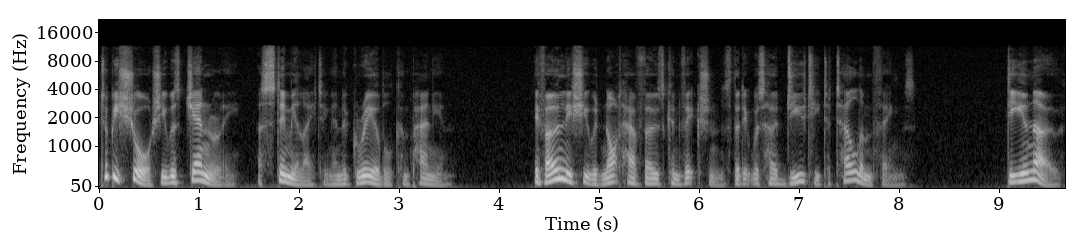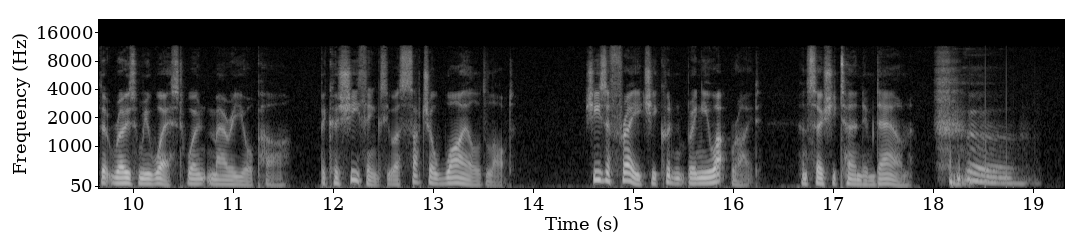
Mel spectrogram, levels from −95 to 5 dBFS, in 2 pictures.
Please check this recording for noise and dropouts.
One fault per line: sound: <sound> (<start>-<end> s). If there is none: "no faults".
sound: sigh (18.0-19.1 s)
